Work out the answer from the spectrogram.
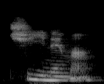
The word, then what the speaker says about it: cinema: China. As you might have guessed, China is cinema and you actually write it in the very same way you write it in English. China.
